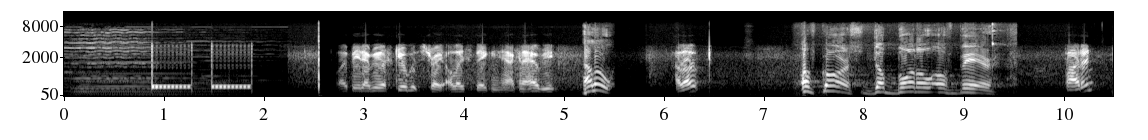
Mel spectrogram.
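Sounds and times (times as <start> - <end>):
old telephone ringing with rattling bell strikes: 0.9 - 1.9
speech: 2.9 - 6.5, 7.3 - 10.4.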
